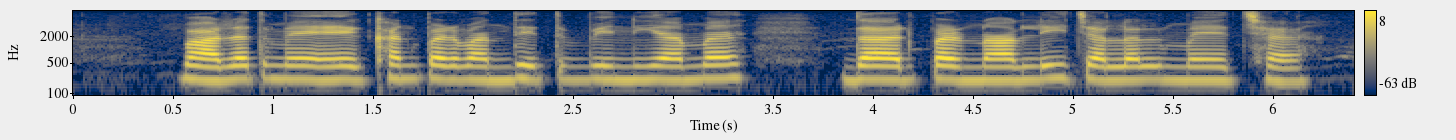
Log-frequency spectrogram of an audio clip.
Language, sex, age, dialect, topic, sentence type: Maithili, female, 41-45, Eastern / Thethi, banking, statement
